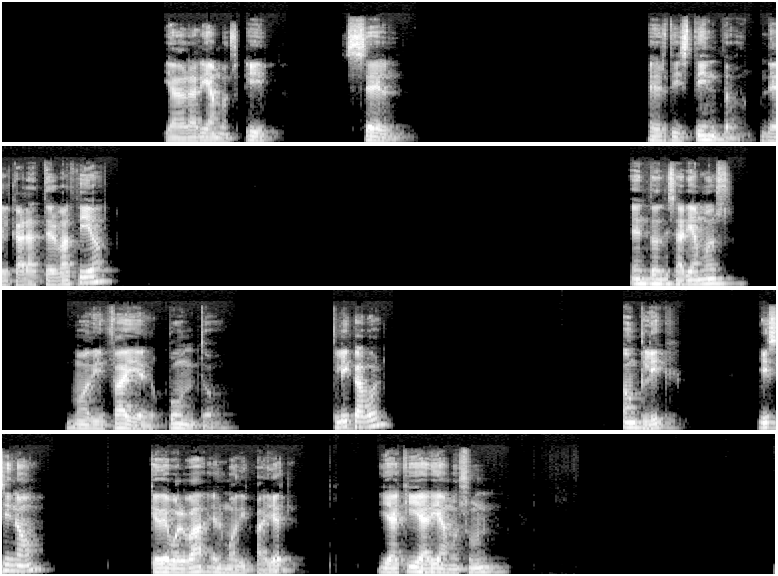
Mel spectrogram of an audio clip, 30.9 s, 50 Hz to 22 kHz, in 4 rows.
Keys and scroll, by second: 11.5 alt+super+l, 19.7 Return, 20.9 Tab, 25.2 Tab, 25.9 alt+super+l.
